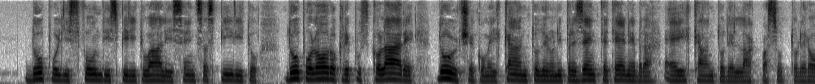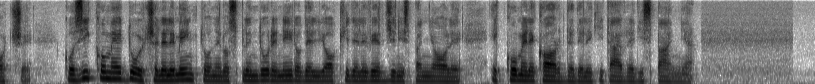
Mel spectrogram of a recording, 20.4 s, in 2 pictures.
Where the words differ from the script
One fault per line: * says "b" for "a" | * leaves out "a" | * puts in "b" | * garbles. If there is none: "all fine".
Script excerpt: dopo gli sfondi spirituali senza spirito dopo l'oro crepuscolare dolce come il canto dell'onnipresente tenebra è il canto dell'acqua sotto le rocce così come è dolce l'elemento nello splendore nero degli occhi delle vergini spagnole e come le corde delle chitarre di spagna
all fine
